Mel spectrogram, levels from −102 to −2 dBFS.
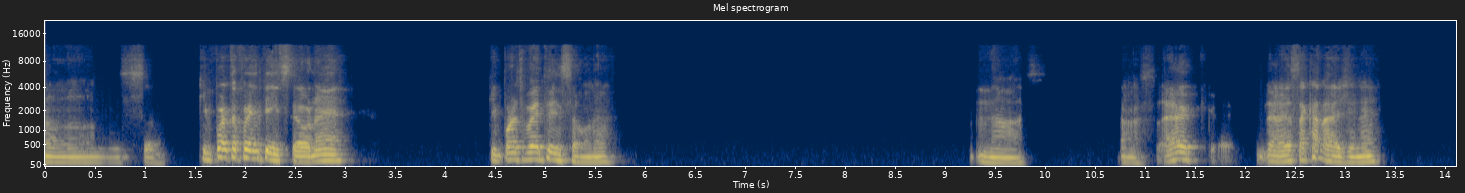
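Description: Speech, with five spots where lost packets were rebuilt from error correction: 0.55 to 0.65 s (60 ms, which fits three 20 ms packets), 2.27 to 2.33 s, 4.53 s, 11.27 to 11.33 s and 12.21 to 12.27 s (40 ms each except the 20 ms one at 4.53 s). Each lost stretch was replaced by the low-bitrate copy carried in the following packet, so nothing drops out, but those frames sound coarser and hissier. A spectrogram shows short blocks of blurred, grainier texture with noise between the harmonics, and the waveform stays continuous. At 5.89 to 5.97 s there are two back-to-back instances of short concealed packet loss, each 20 ms. The receiver bridged the hole by extending the preceding sound and then cross-fading back into real audio, which gives a brief smeared wobble. On a spectrogram this looks like harmonics or noise stretched flat across the gap, and the waveform shows a repeated, slightly decaying pattern rather than a silent gap.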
